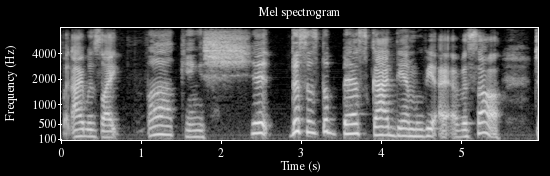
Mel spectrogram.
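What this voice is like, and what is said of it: Gleeful excited voice. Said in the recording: “hear the glee in my voice”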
